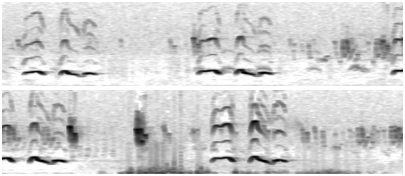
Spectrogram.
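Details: Common hawk-cuckoo, a summer migrant in Rajasthan, giving repeated groups of two or three shrill, wavering whistled notes with bright overtones. A burst of lower rustling noise follows toward the end.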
